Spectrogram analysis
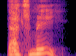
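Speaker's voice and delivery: high, eager claim of credit; retold burst of pride; all proud. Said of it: "I was all proud of it".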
